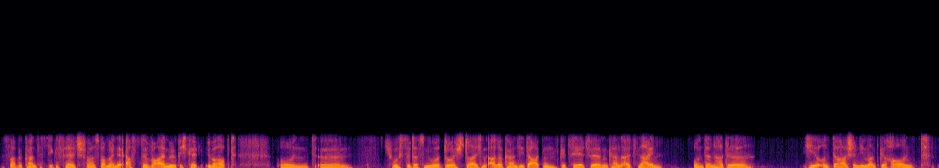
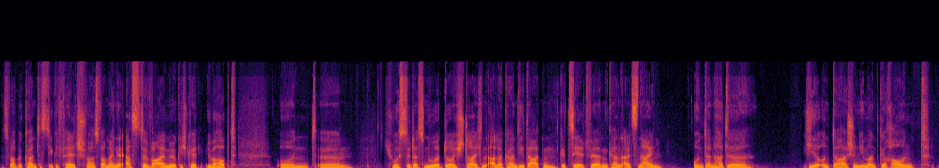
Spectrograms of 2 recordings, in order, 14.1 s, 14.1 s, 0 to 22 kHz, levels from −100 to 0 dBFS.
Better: second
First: garbled, watery; badly; nothing above 4 kHz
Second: garbled, watery; slightly; nothing above 14 kHz

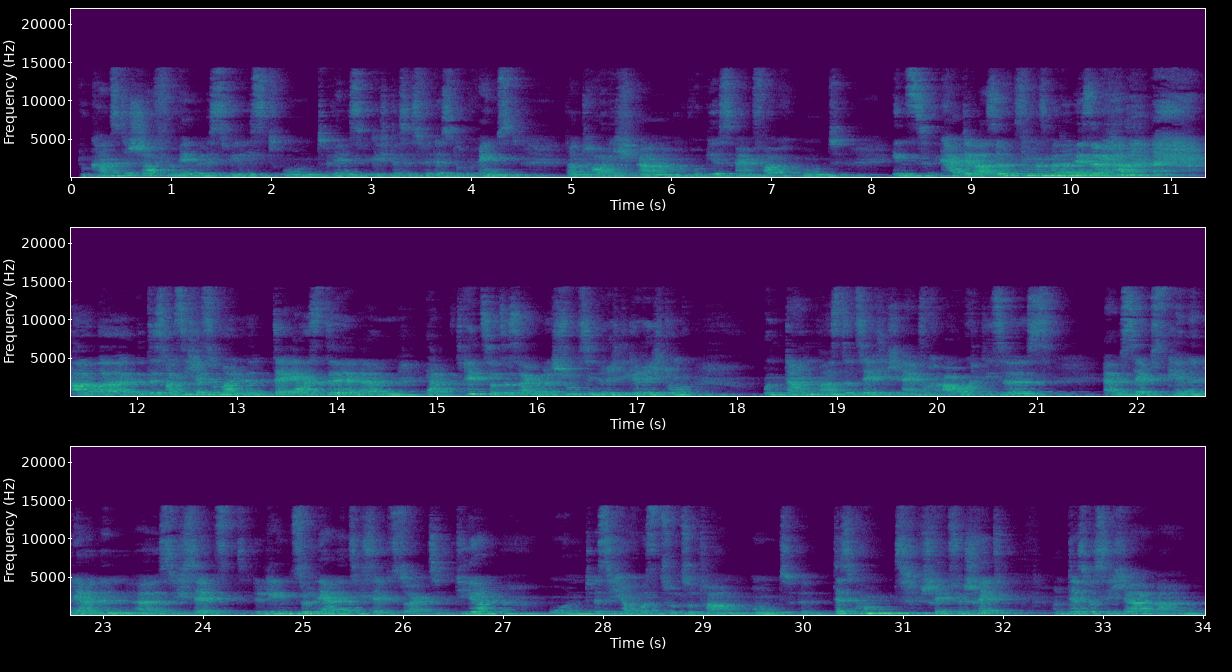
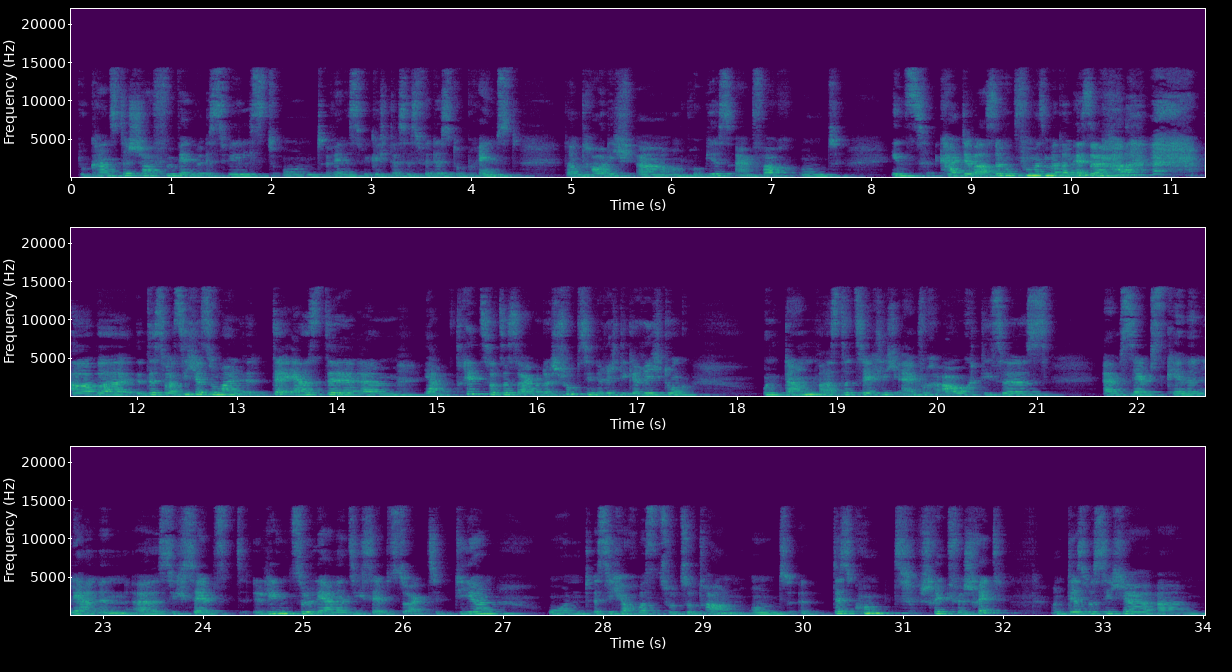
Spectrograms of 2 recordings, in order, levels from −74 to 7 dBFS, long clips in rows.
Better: second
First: room echo; strong; dies away in 1.2 s // off-mic speech; far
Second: room echo; slight; dies away in 0.5 s // off-mic speech; far

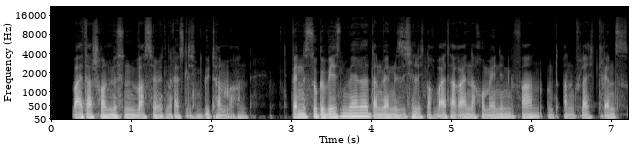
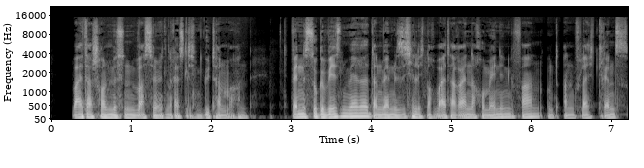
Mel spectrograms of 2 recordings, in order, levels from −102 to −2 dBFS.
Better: second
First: muffled; very; fading above 2.5 kHz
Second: none

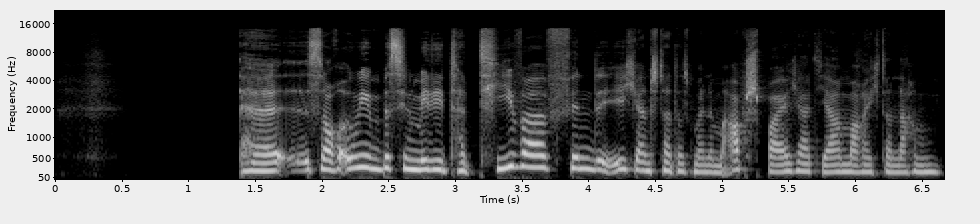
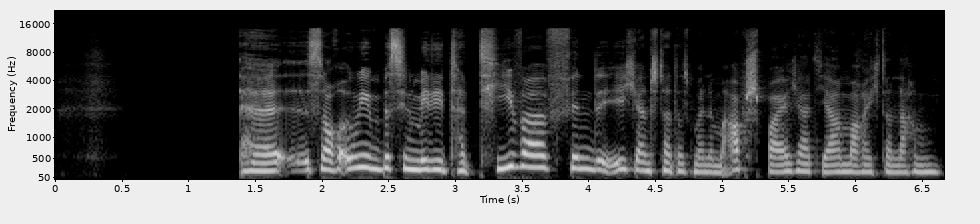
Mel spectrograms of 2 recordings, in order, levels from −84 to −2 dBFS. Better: neither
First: none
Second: none

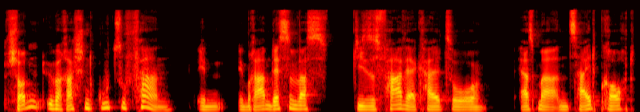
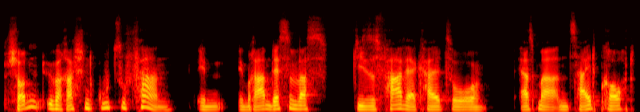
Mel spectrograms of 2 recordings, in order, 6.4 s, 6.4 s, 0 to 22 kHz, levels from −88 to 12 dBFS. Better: first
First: none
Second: muffled; very; fading above 2 kHz

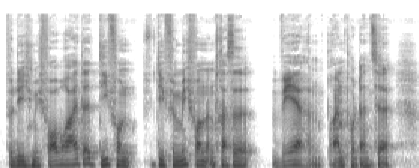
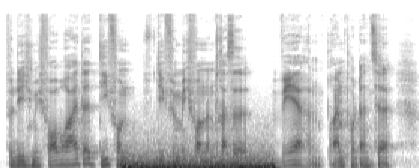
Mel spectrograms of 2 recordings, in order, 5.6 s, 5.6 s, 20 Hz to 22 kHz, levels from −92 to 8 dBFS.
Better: first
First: none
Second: wind noise on the microphone; heavy; from 1.5 to 3.5 s; 6 dB below the speech

